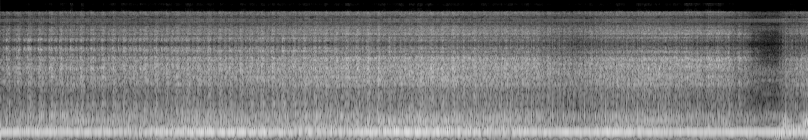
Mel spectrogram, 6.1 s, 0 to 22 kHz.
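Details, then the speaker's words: Lathe roughing a spalted birch bowl blank from a split log; a thin, long homemade skew-chisel gouge chatters against the spinning work, giving a steady buzzing rattle with a fixed tone near 200 Hz. "this is a skewchy gel gouge that i made it's a little thin and a little long so it chatters but for this kind of thing it works really good"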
